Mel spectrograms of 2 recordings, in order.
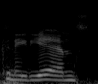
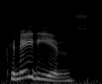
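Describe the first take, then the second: First: It is said in an unusual way. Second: It is said the usual English way. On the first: This is the team's own form. The speaker calls it right. "it's pronounced Canadians. I know it's weird" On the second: This is the expected everyday form. The speaker calls it wrong. "I thought it was wrong too. I was like, it's Canadians"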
